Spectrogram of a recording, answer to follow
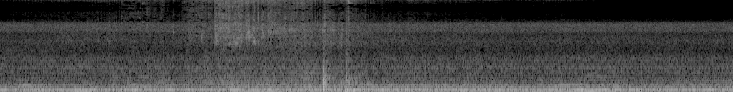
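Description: Street traffic going by with a steady low hum. A hissing rush swells for about a second around three seconds in, and a single sharp knock comes near the five-second mark.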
